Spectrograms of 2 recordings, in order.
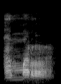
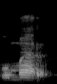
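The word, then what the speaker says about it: عمرو: nah ini ini kan kalau sudah ada wau eh setelah Ro Jadi Ain mim ro kemudian ada wau itu disepakati oleh ulama dibacanya Amr supaya tidak tertukar dengan Umar kan antara Umar dengan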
